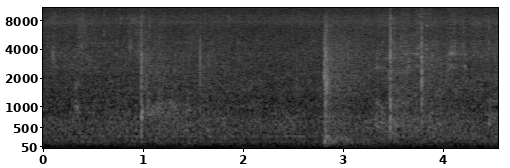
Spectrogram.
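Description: A tennis ball is struck with a racket in a rally.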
